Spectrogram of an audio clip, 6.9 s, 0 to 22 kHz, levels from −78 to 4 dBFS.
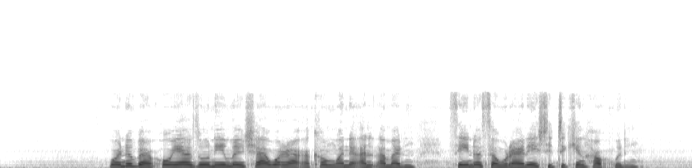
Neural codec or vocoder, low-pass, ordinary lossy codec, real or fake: autoencoder, 22.05 kHz, a latent of 192 numbers a frame, VITS, trained on many speakers; 9.9 kHz; MP3, 64 kbps; fake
